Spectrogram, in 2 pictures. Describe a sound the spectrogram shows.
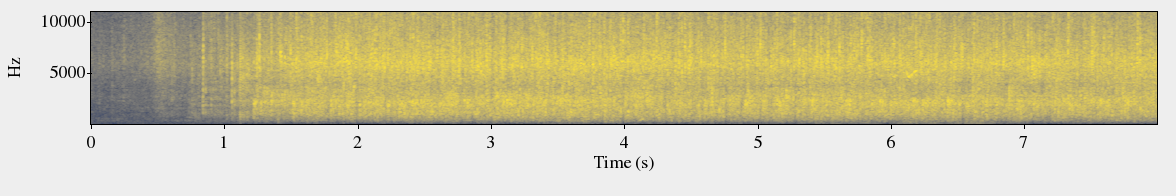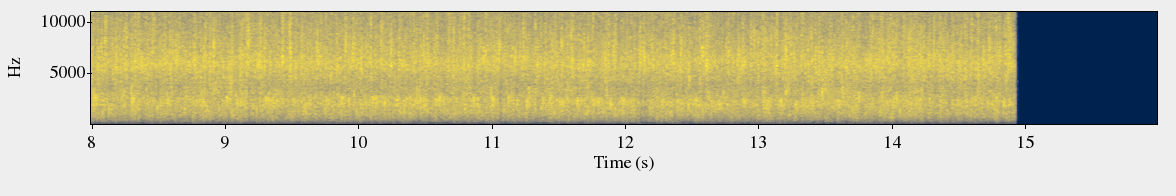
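An audience applauds loudly and steadily in a large hall.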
